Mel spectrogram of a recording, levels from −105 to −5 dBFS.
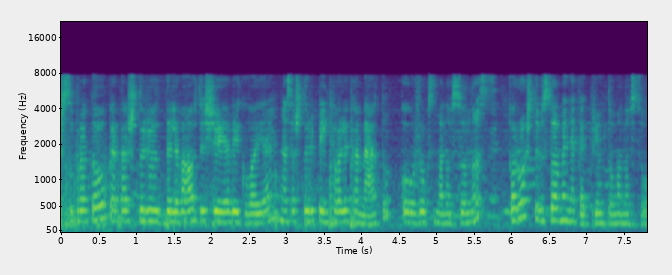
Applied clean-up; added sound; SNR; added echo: none; Thunder; 16 dB; reverberation time 0.2 s.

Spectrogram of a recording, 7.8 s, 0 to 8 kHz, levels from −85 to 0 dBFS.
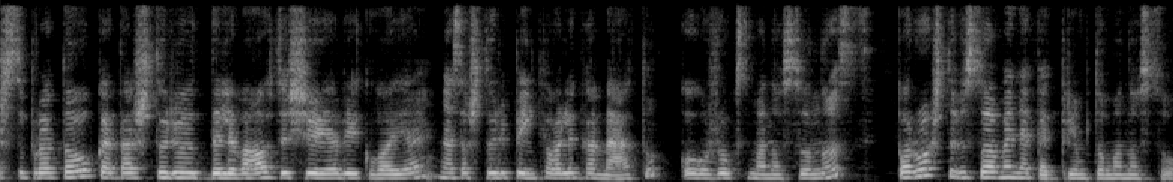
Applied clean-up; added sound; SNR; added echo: neural mask model DeepFilterNet 3.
